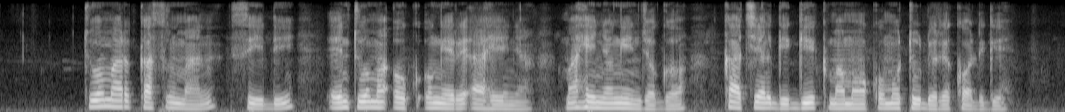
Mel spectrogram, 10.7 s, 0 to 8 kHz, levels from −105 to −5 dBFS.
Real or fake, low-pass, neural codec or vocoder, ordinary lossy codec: real; 7.2 kHz; none; none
